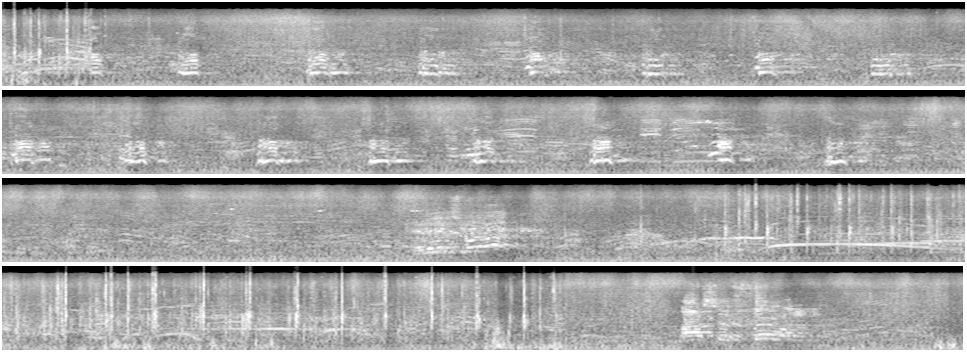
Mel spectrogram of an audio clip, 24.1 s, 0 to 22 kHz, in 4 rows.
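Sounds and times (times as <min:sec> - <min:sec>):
dog barking: 0:01.9 - 0:11.5.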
